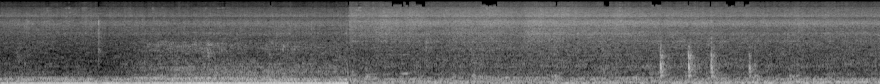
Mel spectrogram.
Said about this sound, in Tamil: தேவையான மஞ்சள்தூள், பச்சை வாசம் போகிற வரைக்கும் வதக்கிக்கோங்க.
